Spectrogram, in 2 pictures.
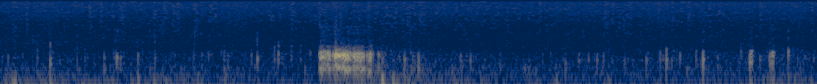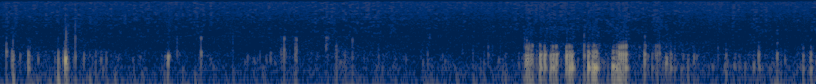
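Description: Low gurgling rumbles with soft bubbling between them, the normal growling of gas and fluid moving through the gut.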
